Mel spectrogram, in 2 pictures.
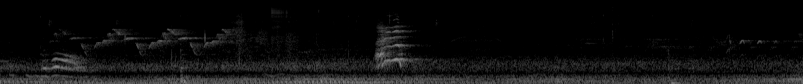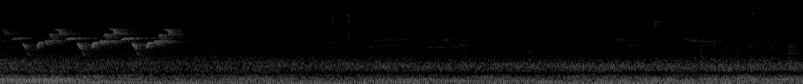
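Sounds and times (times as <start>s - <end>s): songbird chirping: 0.4s - 3.0s, 3.8s - 16.0s.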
